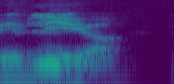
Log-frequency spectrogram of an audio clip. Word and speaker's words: βιβλίο: It's written with the vita that looks like a P, but we pronounce a V there, no? Mm-hmm. Vivlio.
